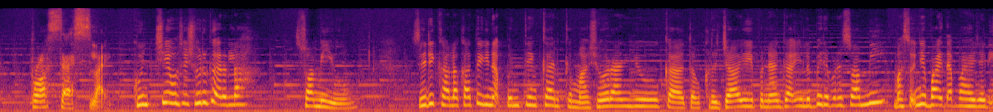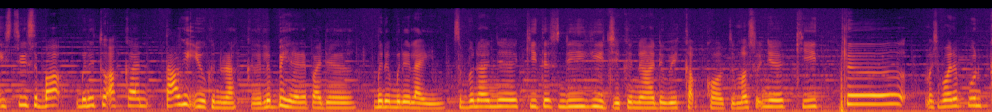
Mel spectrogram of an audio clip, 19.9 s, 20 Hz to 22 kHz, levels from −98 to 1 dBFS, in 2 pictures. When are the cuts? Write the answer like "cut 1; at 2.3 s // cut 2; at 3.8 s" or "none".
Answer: cut 1; at 1.2 s // cut 2; at 8.9 s // cut 3; at 11.5 s // cut 4; at 13.5 s // cut 5; at 14.4 s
